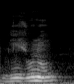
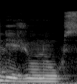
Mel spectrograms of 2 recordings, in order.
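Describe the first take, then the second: First: Genoux ends without any final consonant. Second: A final consonant is pronounced on genoux. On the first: The speaker calls it right. "Mais on ne le prononce pas aussi" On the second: The speaker calls it wrong. "On ne dit pas"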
